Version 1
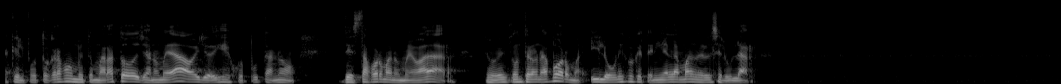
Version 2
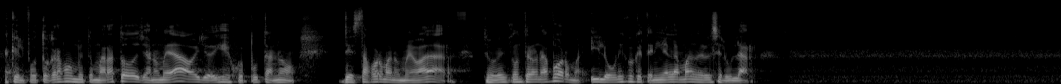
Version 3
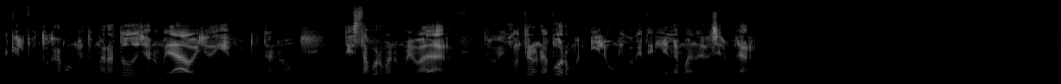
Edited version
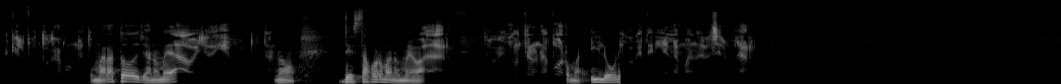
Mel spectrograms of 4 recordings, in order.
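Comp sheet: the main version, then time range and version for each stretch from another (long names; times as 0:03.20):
3
0:00.93–0:01.75: punch in from 2, crossfade 0.06 s
0:02.77–0:04.22: punch in from 2, crossfade 0.06 s
0:05.67–0:06.20: punch in from 2
not used: 1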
